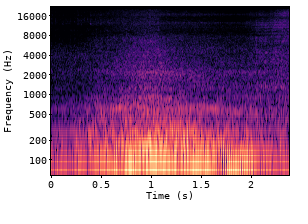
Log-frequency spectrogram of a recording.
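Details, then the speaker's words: Ford Focus diesel after refitting two injectors with new copper gaskets, short rev showing uneven stumbling beat at low rpm, fine higher up; misfire around 1,500 rpm, suspected sticking injector needles, unconfirmed. "Yeah, up the rev engine, it's okay. It's just that initial miss at that low RPM."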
